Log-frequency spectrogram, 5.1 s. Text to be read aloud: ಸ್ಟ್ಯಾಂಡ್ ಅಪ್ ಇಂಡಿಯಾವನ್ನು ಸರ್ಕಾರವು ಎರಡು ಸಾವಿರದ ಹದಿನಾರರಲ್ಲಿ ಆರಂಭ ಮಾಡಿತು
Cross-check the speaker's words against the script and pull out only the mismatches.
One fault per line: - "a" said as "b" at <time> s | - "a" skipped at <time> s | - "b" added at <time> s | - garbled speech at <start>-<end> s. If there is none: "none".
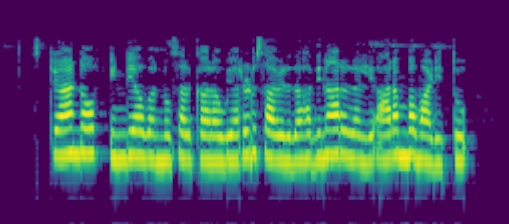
none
